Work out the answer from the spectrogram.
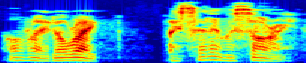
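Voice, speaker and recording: A man reading an audiobook, voicing a quick, apologetic young woman who speaks in a hushed way. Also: medium pitch, breathy edge, dull audio. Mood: hushed, brisk. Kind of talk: audiobook character voice.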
